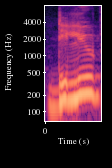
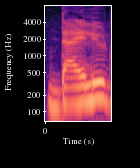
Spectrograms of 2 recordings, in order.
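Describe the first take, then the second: First: The first vowel is a short i sound. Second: The first vowel is an eye sound. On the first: The speaker calls it wrong. "નહીં" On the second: The speaker calls it right. "બોલીશું"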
